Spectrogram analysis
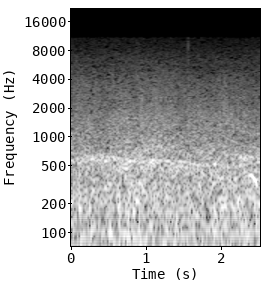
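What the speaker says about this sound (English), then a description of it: "Jesus, the wind." Wind and crashing surf on the island coast in Dear Esther, a dense continuous roar of gusting air and breaking waves, steady and loud with no voices.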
